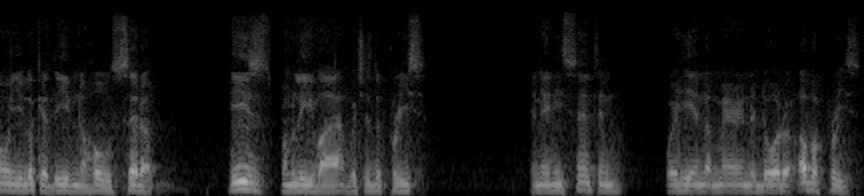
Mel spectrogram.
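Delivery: ordinary talk, nothing marked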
